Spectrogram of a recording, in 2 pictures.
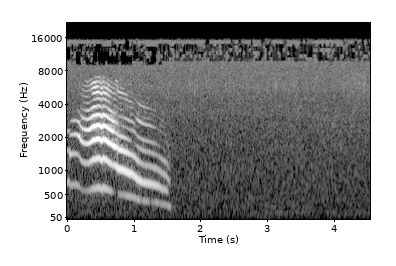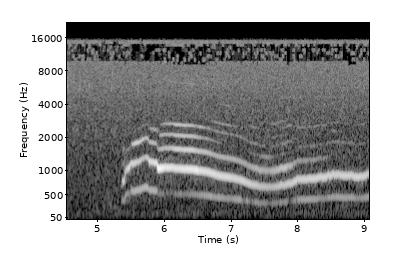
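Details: Cats fighting at night, caught on a trail camera: a loud, high, falling wail, then a pause, then a long, wavering, drawn-out yowl that slowly sags in pitch.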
